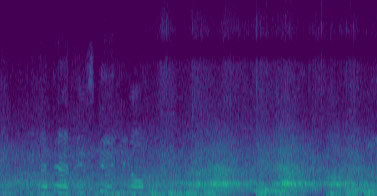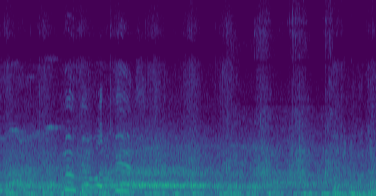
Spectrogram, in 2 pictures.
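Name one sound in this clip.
A huge football crowd chants and sings in a large open stadium.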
